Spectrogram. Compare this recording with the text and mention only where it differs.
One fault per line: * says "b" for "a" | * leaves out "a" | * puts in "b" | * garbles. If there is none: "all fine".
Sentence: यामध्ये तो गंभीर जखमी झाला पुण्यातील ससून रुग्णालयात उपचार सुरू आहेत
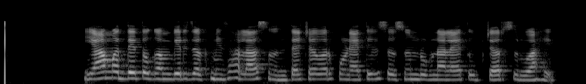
* puts in "असून त्याच्यावर"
